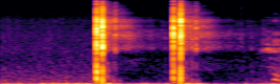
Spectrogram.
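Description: A shotgun fires twice in quick succession, loud and close.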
